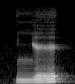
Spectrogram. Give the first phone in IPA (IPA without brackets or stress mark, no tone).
ʎ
